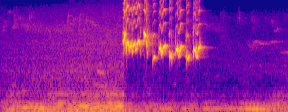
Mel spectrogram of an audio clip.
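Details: Orange-headed thrush kept in a cage, giving a rapid string of around eight loud whistled notes, wavering up and down, over a steady low mechanical hum.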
